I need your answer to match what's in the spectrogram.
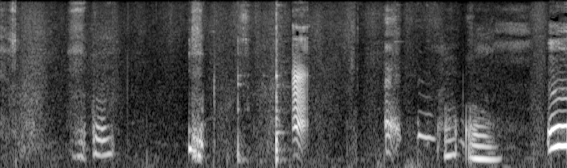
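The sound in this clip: Baby fussing in short whiny, wavering cries and babbling bursts, moderately loud, between stretches of soft adult talk.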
